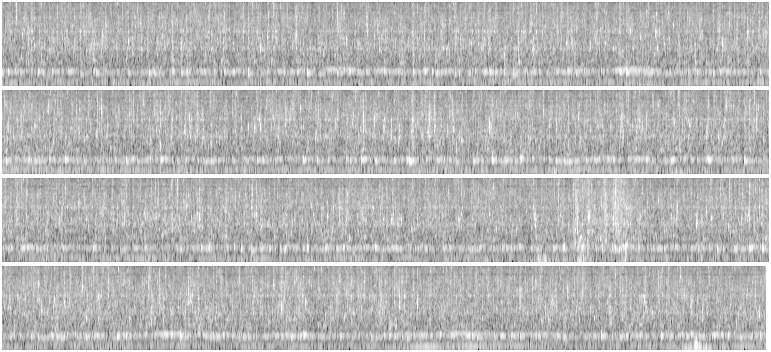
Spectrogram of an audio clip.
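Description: A thin stream of water from a small pond spout trickling and splashing steadily into the pond surface, briefly louder about two-thirds of the way through.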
